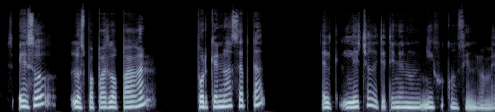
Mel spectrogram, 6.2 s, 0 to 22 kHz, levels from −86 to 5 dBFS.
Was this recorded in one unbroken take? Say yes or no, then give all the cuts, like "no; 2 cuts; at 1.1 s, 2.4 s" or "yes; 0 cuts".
yes; 0 cuts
